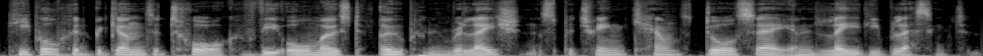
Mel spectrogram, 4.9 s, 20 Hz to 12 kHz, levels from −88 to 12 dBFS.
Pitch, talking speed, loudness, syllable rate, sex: 120 Hz, 195 wpm, -19 LUFS, 5.7 syllables/s, male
